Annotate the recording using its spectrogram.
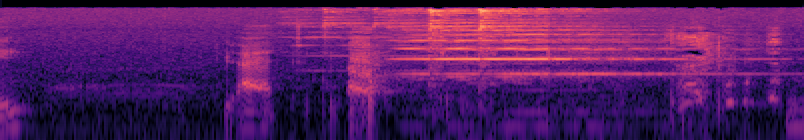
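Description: Two short, sharp dog barks, then a steady ringing tone of several pitches held for the last two seconds, an added sound effect marking the end of the fight.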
